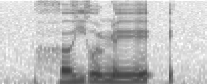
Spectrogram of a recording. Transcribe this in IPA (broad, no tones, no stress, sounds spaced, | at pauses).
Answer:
h ʌ j u ɳ e ʔ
